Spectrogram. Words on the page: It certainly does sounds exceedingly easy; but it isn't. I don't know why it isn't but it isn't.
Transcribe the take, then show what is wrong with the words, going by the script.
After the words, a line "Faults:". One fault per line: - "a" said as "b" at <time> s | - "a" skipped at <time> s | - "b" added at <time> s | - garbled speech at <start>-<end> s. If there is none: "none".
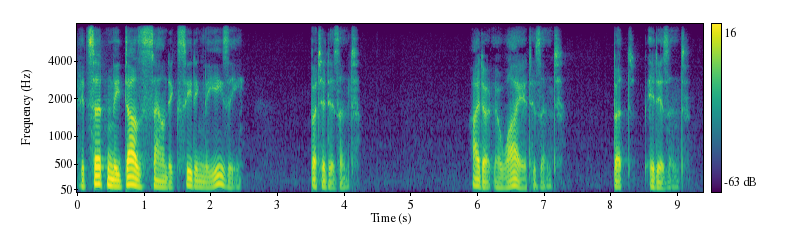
It certainly does sound exceedingly easy; but it isn't. I don't know why it isn't but it isn't.
Faults:
- "sounds" said as "sound" at 1.0 s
